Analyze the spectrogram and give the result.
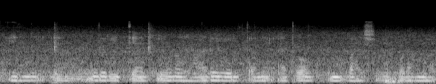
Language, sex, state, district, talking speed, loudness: Kannada, female, Karnataka, Chamarajanagar, 125 wpm, -14 LUFS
